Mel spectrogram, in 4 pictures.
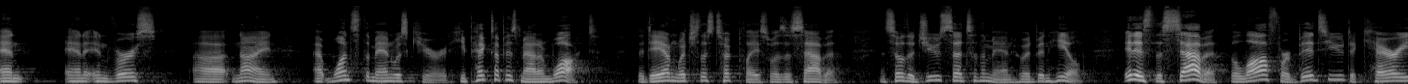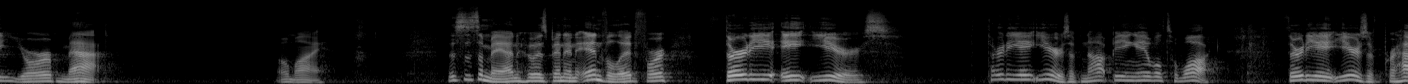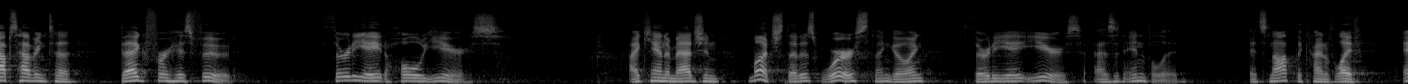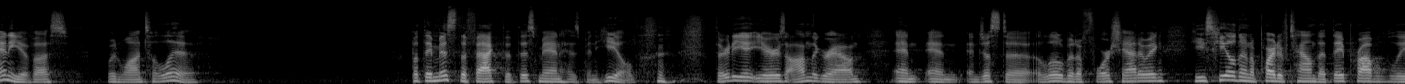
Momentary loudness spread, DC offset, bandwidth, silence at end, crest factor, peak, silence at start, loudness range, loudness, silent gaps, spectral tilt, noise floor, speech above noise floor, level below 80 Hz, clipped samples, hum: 13 LU; under 0.1%; 16 kHz; 0 s; 24 dB; -8 dBFS; 0 s; 8 LU; -31 LUFS; none; -4.5 dB/octave; -71 dBFS; 40 dB; -68 dBFS; under 0.1%; none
